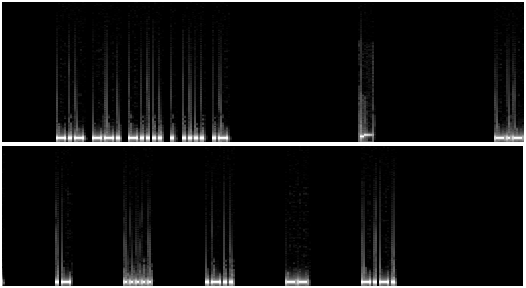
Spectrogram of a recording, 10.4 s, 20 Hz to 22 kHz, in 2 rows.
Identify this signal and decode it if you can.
Morse code, heard as a keyed tone, about 40 wpm, spaced as for 20 wpm, 700 Hz. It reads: KG6EHA KA5LMC
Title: USA Call Signs - 6 Characters - 6x Character Spacing - 40wpm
